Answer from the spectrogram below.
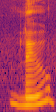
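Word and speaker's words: leu: The singular is L-E-U. I think they pronounce it Lou, but for, what do you call, more currency, they call it lei.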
